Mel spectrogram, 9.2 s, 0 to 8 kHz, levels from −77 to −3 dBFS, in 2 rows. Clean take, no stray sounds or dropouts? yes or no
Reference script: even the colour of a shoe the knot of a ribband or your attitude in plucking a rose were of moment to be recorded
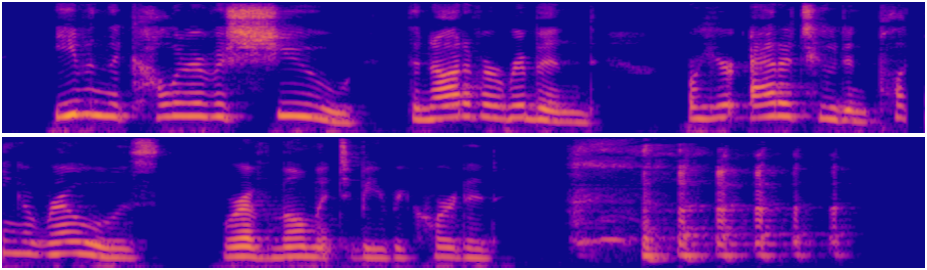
no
